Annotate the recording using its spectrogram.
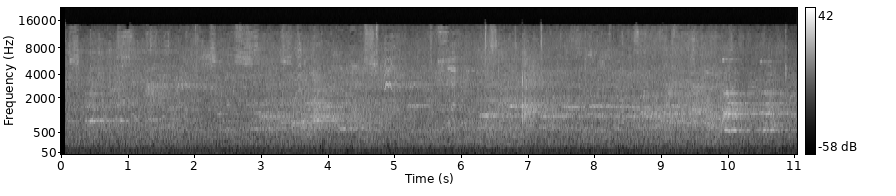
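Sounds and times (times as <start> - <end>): crowd chatter: 0.1 - 11.0
dogs barking and yipping: 9.9 - 10.8.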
